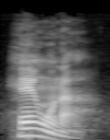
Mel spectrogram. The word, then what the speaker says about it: 행운: 나왔죠 행복 행복 또 행운아 해온 행운을 빕니다 행복을 됩니다 이것도 행운이라고 해서는 안되고 행복해 행자가 길죠 행복 행운 아 이렇게 발음하는 것이 옳습니다 디제 한자에 소리를 먼저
